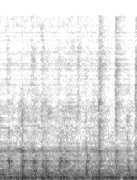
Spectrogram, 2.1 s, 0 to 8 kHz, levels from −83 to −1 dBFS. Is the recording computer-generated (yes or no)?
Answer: yes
